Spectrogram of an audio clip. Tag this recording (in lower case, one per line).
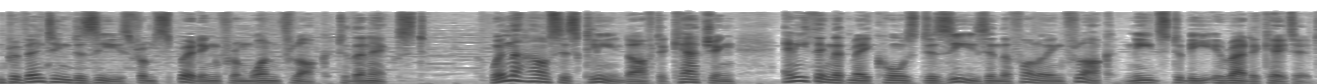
speech
music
